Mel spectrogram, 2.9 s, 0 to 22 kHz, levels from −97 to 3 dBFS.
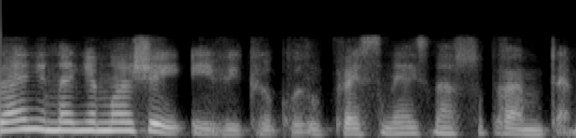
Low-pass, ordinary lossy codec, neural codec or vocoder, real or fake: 7.2 kHz; Opus, 32 kbps; codec, 16 kHz, 0.5 kbps, FreqCodec, larger model; fake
